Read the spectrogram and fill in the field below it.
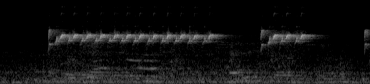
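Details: Opening song phrases from a goldfinch-canary hybrid (mule), used as a lesson: a fast even trill of high notes lasting about two seconds, then a second trill starting after a pause.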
